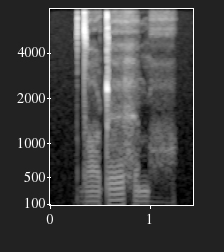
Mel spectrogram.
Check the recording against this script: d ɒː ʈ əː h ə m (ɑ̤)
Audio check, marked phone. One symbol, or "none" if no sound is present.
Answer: ɑ̤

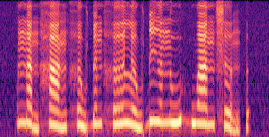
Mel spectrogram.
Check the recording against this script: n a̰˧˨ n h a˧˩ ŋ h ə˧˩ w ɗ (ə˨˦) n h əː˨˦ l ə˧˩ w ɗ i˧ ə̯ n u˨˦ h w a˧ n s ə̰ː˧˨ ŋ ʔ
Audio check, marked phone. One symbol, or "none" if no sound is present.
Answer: ə˨˦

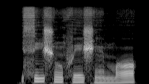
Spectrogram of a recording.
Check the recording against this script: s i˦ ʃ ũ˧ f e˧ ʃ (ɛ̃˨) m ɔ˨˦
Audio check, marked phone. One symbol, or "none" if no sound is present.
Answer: ɛ̃˨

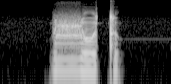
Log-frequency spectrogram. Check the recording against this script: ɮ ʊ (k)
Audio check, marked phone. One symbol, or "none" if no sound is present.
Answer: t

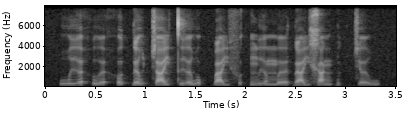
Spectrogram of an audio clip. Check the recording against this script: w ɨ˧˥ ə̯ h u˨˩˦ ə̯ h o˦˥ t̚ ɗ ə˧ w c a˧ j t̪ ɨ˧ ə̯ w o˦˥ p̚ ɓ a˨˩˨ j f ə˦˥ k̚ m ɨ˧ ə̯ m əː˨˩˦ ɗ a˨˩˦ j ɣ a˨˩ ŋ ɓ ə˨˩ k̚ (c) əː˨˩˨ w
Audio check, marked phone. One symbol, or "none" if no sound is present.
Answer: c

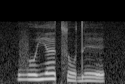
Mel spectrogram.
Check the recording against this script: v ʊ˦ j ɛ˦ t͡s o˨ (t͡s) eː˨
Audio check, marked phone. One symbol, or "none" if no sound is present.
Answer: d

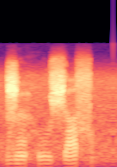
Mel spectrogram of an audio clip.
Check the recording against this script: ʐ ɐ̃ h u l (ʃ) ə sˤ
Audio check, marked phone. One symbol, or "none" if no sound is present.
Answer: ʃ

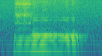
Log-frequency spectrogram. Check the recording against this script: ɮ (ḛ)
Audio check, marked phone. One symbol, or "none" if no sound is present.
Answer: e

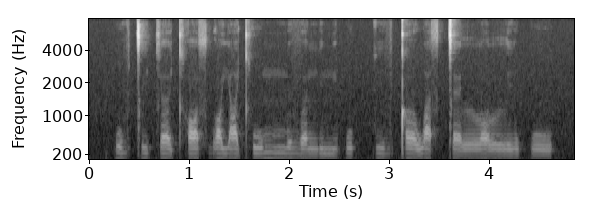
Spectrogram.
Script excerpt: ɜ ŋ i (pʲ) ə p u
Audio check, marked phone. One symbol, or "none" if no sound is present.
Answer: mʲ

